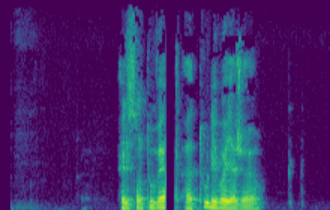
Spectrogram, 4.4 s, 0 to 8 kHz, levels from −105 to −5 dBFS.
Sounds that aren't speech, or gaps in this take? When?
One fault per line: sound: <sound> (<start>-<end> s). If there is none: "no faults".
sound: dropout (2.2-2.3 s)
